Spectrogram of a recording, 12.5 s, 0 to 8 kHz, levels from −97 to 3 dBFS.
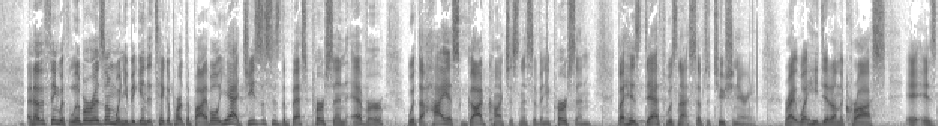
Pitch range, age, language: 115-175 Hz, 20-39, English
